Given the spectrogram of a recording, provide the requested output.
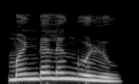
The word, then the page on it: ಮಂಡಲಂಗೊಳ್ಳು: kannada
